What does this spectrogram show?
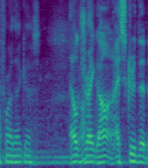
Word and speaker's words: Dragon: El Dragon. I screwed the pronunciation up, so that's the correction. I want to make sure we get it right. Dragon.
